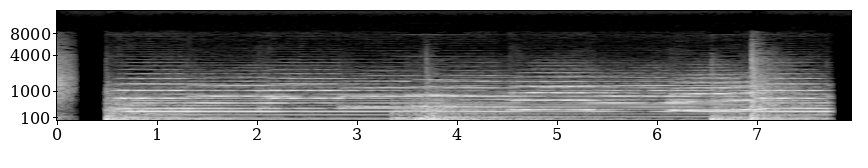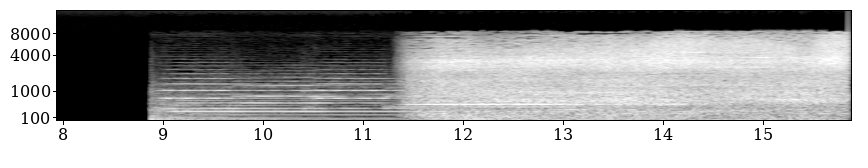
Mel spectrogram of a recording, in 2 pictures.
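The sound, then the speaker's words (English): Aircraft engines drone with steady humming tones at Exeter International Airport as flights come and go. After a short break a louder, broader roar sets in and holds. “Well, here I am at Exeter International Airport. It's one of the busier regional airports, lots of flights coming in and out of here”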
